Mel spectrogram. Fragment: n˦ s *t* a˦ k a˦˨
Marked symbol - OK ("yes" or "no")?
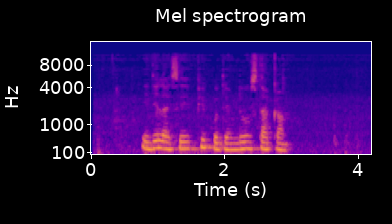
yes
